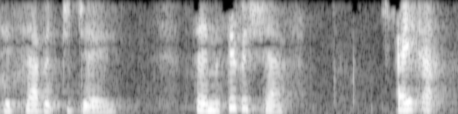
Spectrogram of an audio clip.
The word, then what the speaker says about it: Mephibosheth: Well, like our reading spoke about this morning, and Kelly so well pronounced, Mephibosheth.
